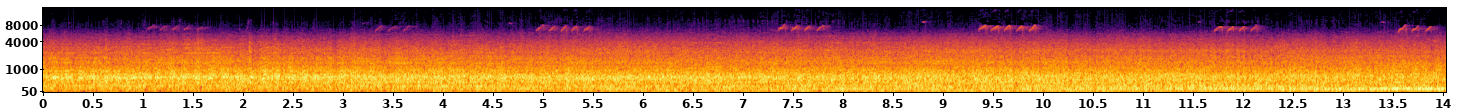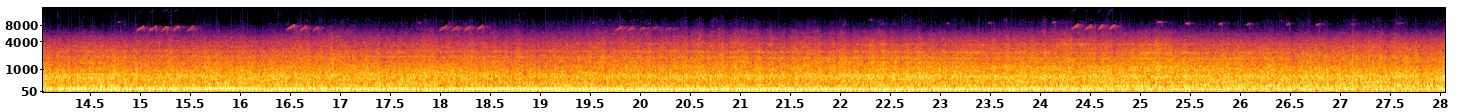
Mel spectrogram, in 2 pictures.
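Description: A train rolling past on the rails with a continuous steady rush of wheel noise. A low drone swells about ten seconds in and eases near the end.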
